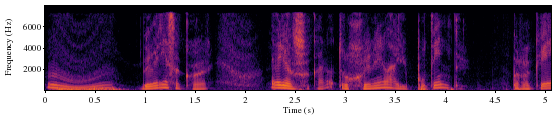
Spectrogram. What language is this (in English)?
Spanish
